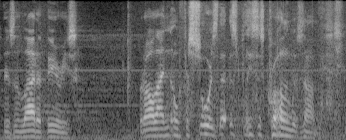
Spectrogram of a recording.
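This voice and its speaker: A man's voice: medium pitch, moderate pace, slight background noise, lightly acted. An actor playing an injured, selfless American police officer in a video game, urging and earnest as he speaks. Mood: weary, helpful. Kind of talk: video game cutscene voice acting.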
